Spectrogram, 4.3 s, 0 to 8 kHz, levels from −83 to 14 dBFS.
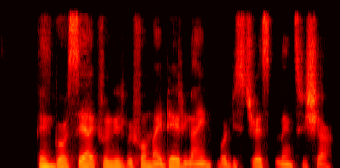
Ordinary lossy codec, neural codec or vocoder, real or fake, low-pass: none; codec, 16 kHz, 0.8 kbps, ZipCodec; fake; 7.2 kHz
